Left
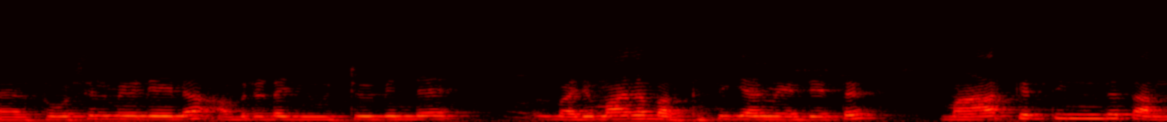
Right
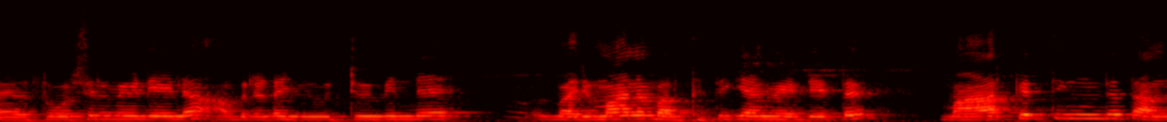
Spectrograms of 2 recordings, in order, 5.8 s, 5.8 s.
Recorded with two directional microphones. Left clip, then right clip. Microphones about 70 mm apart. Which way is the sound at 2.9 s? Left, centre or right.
Left.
